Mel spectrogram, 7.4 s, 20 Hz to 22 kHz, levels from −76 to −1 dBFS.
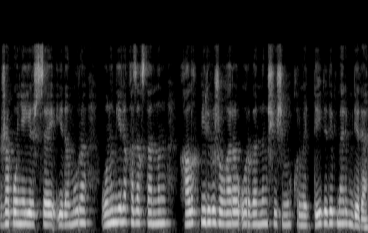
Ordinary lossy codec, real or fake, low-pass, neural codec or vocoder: none; fake; 9.9 kHz; vocoder, 22.05 kHz, 80 mel bands, WaveNeXt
